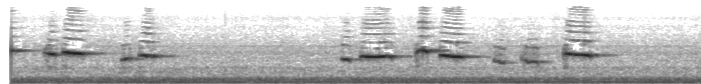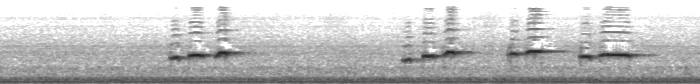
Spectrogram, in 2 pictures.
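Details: A male cockatiel, taught the tune over two weeks, whistles the "Addams Family" theme in clear, short phrases of rising and falling notes.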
